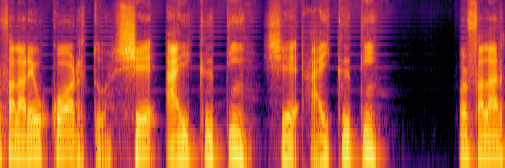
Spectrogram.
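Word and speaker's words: kytĩ: Kutim. Essa palavra kutim é mais difícil de pronunciar. Lembrem-se sempre de falar congela a língua.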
